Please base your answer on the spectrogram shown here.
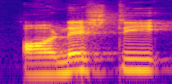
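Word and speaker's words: honesty: ली जैसे बनाया था ऑनेस्टी एस साइलेंट होगा ना एच को हम यहां पे पढ़ेंगे नहीं लिखेंगे जरूर लेकिन ऑनेस्टी ईमानदारी से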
